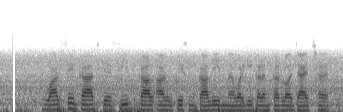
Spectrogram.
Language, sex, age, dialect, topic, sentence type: Maithili, male, 18-24, Angika, agriculture, statement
